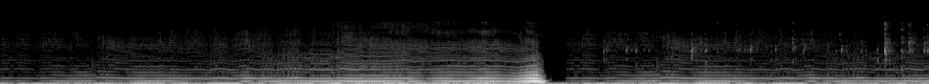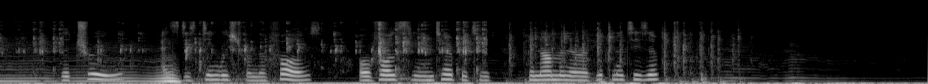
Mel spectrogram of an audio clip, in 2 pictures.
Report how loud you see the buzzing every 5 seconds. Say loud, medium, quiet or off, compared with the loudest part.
medium, loud, medium, quiet.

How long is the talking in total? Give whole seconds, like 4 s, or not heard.
6 s.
